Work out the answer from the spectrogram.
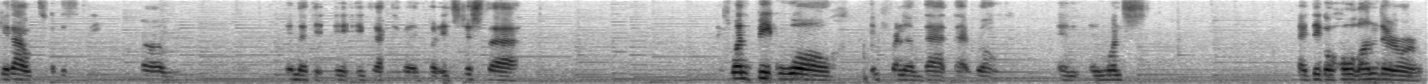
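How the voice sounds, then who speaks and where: A woman's voice: deep voice, steady tone, unhurried, long pauses, mellow, faint music behind, rough recording. A woman playing her character at a tabletop game, rambling with fillers and restarts. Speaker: player. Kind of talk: in-character roleplay chat.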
